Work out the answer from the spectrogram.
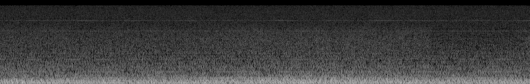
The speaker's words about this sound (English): And what you're hearing is not a bad recording, rather it is the confidentiality protection of the people involved. They don't want their voices on the tape where you hear that I'm recounting the story.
